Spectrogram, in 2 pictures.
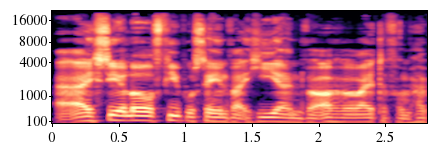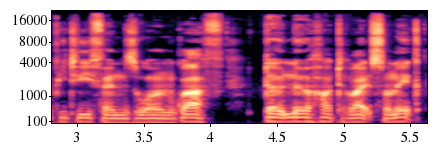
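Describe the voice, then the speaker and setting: A man with a lowish voice argues back point by point, exasperated and insistent, in the manner of an online commentary. His voice sounds close and dry, with no room around it. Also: steady tone, fairly quick, a bit bright, no room sound. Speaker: video commentator rebutting a review. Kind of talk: argumentative commentary.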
